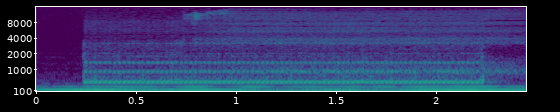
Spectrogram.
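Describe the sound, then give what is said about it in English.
A telephone rings with a single steady two-second burst, heard as a ringback tone from a roadside payphone calling a home number, over a low background hum, with no voices. “As the phone rang”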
